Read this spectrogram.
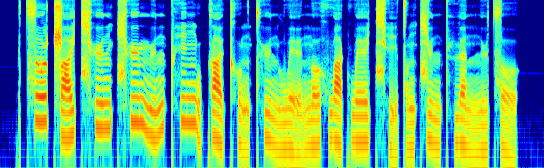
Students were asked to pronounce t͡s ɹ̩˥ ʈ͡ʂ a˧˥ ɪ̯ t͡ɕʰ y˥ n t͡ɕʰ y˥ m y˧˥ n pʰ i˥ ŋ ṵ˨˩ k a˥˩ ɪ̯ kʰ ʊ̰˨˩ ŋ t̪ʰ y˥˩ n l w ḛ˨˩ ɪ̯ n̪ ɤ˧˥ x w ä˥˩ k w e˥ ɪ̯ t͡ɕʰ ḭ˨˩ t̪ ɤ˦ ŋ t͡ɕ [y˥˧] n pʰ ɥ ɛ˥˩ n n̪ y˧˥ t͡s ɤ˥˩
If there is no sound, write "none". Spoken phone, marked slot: y˥˧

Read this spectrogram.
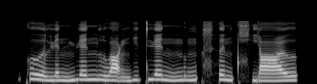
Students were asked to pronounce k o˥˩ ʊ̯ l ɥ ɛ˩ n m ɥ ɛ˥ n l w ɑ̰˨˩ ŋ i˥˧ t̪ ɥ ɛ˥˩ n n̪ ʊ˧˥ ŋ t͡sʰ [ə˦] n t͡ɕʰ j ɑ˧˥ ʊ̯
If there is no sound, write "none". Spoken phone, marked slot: ə˥˩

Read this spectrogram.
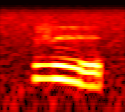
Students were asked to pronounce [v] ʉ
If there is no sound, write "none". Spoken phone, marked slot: v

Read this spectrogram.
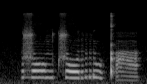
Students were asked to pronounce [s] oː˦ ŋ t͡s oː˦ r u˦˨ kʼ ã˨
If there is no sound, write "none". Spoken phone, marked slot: z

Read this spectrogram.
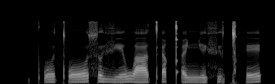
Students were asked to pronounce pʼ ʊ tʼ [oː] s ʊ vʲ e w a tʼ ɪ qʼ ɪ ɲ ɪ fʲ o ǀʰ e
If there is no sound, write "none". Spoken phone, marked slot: oː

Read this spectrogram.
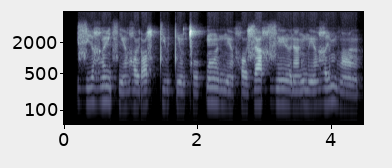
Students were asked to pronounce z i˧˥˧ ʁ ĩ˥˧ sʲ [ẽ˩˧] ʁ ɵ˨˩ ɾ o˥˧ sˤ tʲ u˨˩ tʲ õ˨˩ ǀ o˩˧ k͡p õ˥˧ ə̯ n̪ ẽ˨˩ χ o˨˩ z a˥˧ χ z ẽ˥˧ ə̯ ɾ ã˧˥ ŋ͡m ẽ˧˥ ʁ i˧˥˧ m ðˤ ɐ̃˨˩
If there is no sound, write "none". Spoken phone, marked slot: ẽ˩˧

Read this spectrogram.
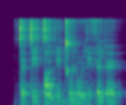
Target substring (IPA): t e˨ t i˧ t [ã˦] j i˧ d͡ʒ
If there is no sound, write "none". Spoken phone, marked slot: ã˨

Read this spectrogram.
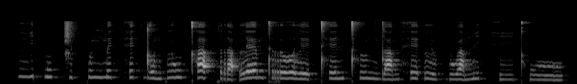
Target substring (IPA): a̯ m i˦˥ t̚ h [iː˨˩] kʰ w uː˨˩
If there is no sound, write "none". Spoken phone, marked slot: iː˨˩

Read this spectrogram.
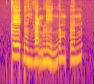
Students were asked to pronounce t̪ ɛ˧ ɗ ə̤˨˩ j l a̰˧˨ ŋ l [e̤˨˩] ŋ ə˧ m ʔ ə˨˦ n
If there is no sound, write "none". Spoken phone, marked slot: e˧˩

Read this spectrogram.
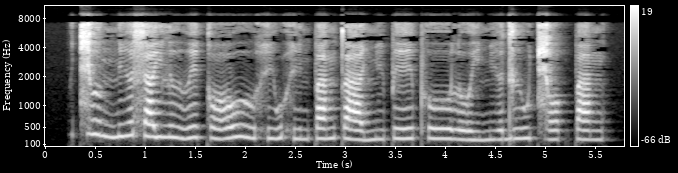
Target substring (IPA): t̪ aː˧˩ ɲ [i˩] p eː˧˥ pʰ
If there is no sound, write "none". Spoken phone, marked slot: i˩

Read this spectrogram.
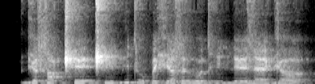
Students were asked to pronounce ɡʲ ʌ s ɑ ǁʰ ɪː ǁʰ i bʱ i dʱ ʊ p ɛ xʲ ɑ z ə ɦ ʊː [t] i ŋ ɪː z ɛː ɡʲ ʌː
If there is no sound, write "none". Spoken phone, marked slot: dʱ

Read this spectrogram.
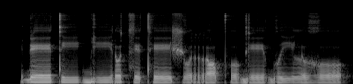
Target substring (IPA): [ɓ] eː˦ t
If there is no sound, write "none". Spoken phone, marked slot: ɗ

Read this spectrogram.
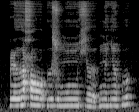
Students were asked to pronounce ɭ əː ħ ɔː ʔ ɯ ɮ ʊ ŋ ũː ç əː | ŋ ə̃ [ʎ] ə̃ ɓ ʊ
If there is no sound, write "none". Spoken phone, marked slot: ʎ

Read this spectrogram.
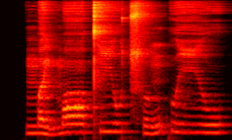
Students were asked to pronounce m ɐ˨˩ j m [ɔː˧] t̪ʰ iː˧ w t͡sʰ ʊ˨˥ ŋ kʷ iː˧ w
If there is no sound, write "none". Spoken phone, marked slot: ɔː˧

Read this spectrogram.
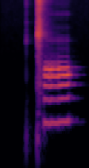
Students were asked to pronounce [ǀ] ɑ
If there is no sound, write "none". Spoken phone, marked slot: ǁ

